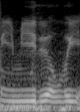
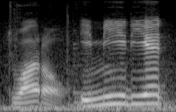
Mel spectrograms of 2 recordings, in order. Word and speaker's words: immediate: dictionary cinto comes home immediately after school and doesn't dle immediate immediate immediate notice that the d is pronounced as d as in video radio but not in education graduation individual yada yada hasinto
